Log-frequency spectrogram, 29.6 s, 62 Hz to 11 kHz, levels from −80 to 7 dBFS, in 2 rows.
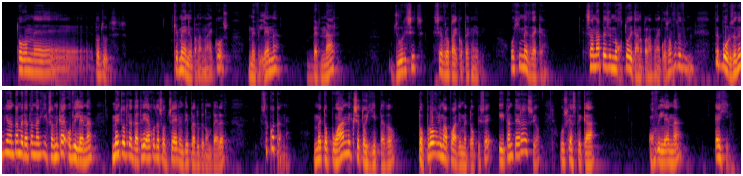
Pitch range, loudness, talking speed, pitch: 115-185 Hz, -19 LUFS, 135 wpm, 145 Hz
